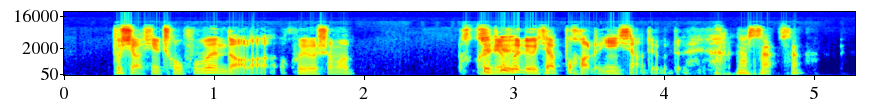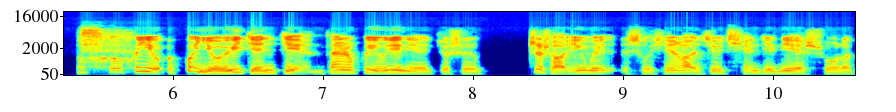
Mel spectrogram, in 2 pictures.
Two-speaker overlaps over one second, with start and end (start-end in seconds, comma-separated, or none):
none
